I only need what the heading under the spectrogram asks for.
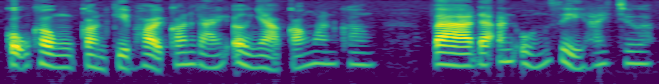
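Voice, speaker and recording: Low-voiced woman telling a story. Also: fairly even intonation, normal speed, slightly rough, dry recording. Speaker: narrator. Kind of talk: storybook narration.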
